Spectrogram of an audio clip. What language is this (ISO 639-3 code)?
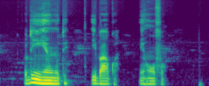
ibo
